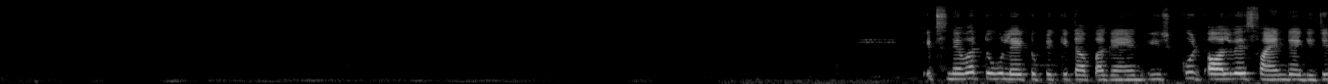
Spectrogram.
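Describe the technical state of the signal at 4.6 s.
At 4.6 s the speech sits within a switch to a distant microphone, 0.41 to 7.17 s: hollow, roomy, thin, about 10 dB quieter, likely the close microphone dropping out.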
